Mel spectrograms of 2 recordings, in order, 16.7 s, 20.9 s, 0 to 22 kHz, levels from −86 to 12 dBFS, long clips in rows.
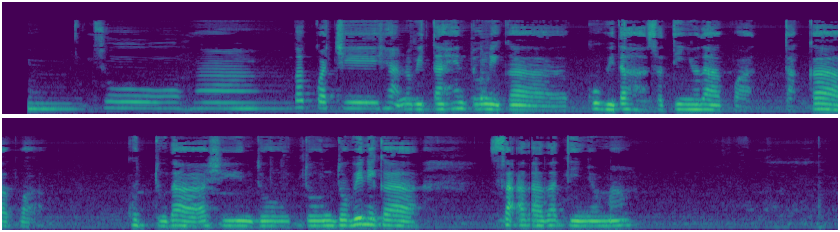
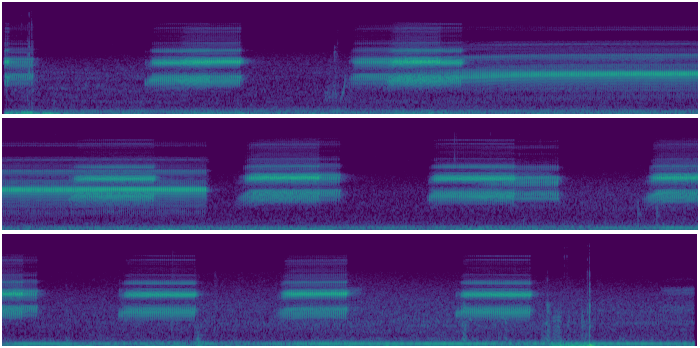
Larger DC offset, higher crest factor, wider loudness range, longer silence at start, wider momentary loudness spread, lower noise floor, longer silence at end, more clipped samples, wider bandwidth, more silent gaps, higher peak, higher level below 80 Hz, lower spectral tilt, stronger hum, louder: neither; about the same, 20 dB vs 18 dB; about the same, 6 LU vs 4 LU; first, 0.25 s vs 0.05 s; second, 16 LU vs 19 LU; about the same, -52 dBFS vs -51 dBFS; first, 0.15 s vs 0 s; neither; about the same, 11.5 kHz vs 11.5 kHz; neither; first, -4 dBFS vs -14 dBFS; second, -60 dBFS vs -48 dBFS; first, -4.5 dB/octave vs -3 dB/octave; neither; first, -22 LUFS vs -28 LUFS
